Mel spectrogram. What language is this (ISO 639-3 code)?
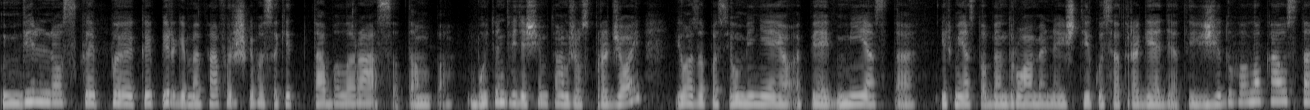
lit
